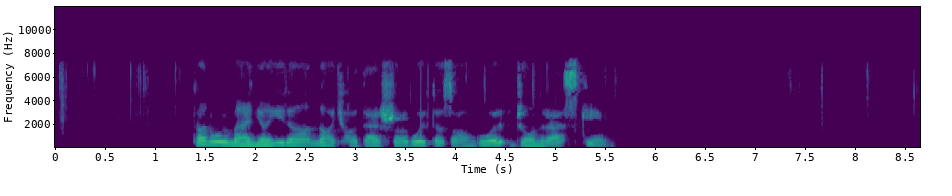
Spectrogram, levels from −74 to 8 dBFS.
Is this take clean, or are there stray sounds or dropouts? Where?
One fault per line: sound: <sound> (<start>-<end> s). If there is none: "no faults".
no faults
